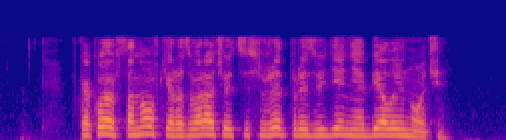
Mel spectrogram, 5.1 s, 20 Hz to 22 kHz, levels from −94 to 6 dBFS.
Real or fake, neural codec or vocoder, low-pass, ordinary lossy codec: real; none; 7.2 kHz; Opus, 32 kbps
